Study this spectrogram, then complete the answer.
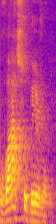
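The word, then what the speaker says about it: Vāsudeva: E é conhecido como Vasudeva, que é a primeira sílaba alongada, que é tipo Vasudeva Júnior. A gente não põe um JR quando é Pedro Júnior e tal, né? Então, eles põem um alongamento na primeira sílaba da palavra Vasudeva.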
